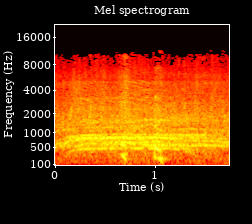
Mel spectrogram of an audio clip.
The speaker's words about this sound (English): All right, let's clap it up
